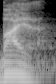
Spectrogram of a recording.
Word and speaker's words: Baja: we went to is called baa B Aja a like e like that baja like in California but it's spelled the same and and the literally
